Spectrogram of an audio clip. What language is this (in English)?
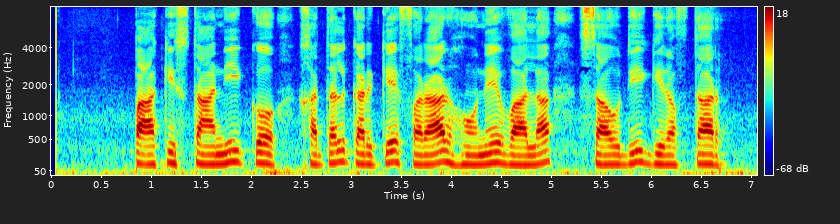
Urdu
